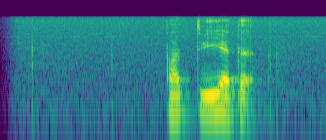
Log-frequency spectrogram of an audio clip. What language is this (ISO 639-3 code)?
sin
